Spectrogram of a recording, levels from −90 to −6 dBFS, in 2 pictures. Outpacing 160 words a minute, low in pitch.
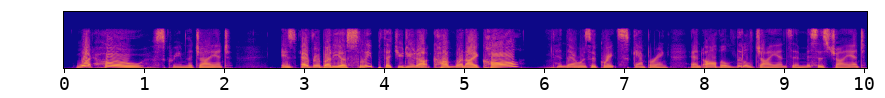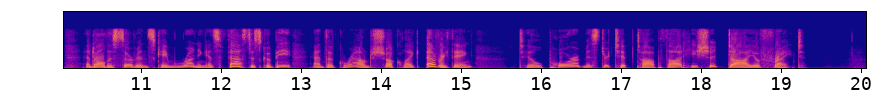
No: average, 175 wpm; high, 215 Hz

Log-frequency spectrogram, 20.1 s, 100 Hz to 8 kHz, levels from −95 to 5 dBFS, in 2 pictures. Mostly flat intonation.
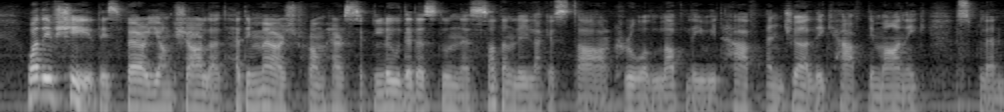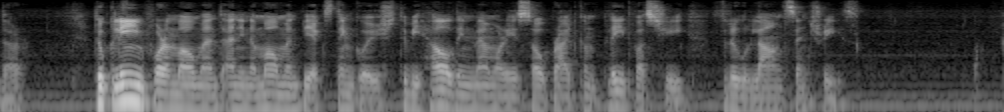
Yes: narrow, 2.1 semitones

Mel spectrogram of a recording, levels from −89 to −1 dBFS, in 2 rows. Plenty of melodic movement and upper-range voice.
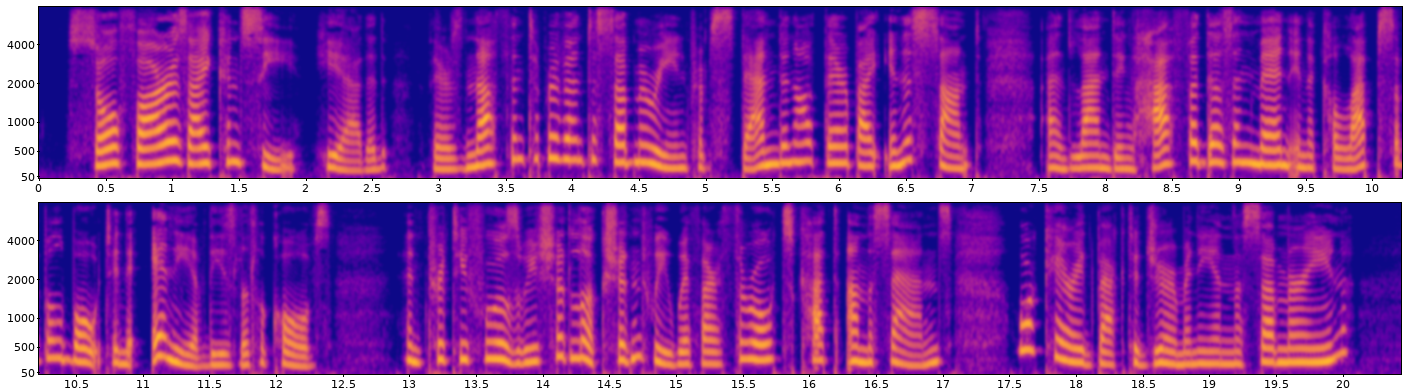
Yes: wide, 6.0 semitones; high, 240 Hz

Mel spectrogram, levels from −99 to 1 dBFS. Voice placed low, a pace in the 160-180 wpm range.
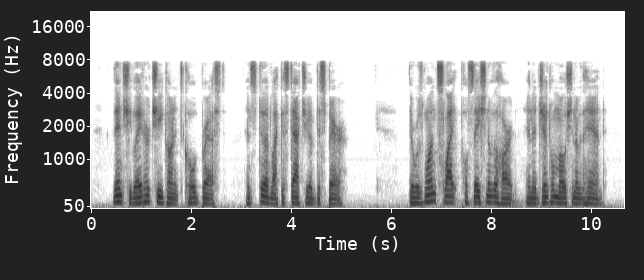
Yes: low, 110 Hz; average, 175 wpm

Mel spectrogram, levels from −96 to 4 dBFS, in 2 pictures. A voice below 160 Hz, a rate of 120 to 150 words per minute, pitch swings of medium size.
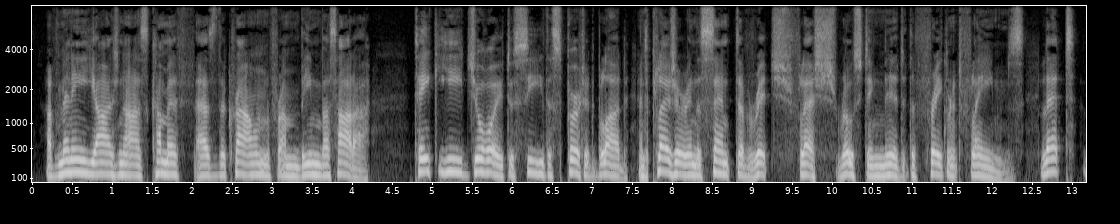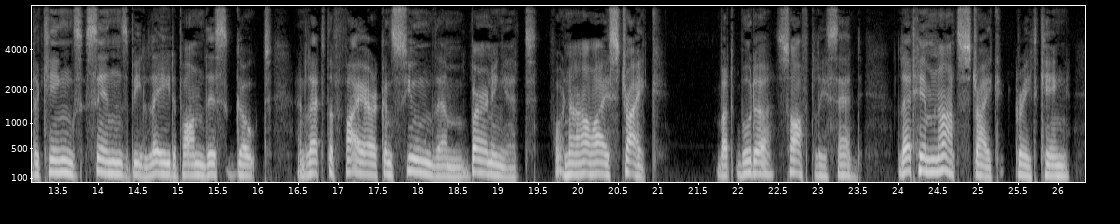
Yes: low, 135 Hz; average, 140 wpm; average, 3.3 semitones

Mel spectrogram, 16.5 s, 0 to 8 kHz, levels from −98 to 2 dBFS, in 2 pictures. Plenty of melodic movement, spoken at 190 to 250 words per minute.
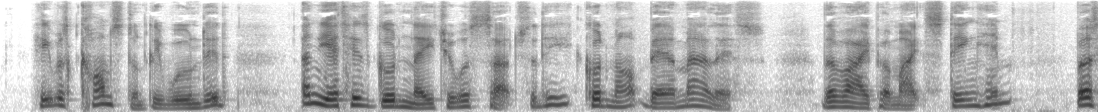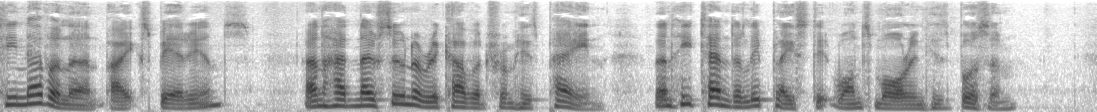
No: wide, 8.1 semitones; average, 170 wpm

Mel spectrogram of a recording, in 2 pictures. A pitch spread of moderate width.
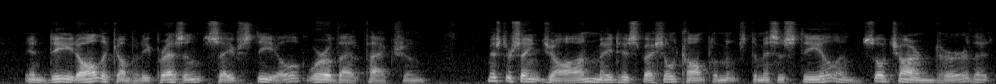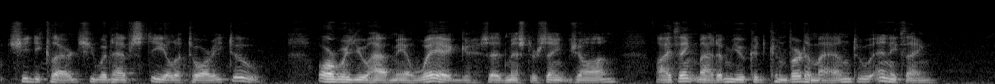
Yes: average, 3.4 semitones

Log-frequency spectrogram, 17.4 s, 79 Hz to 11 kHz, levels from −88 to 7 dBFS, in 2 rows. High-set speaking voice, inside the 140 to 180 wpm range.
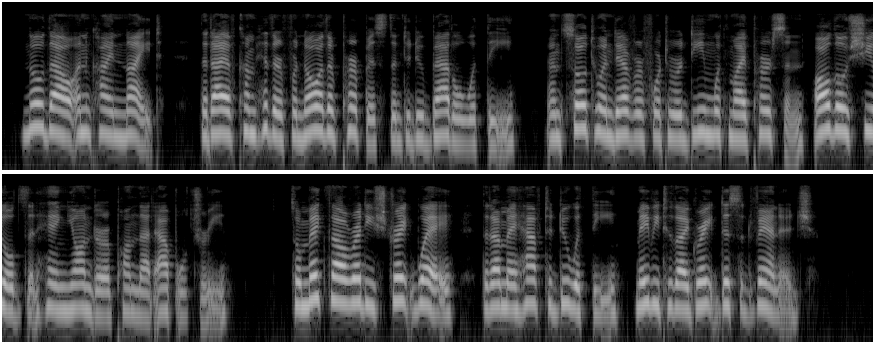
No: high, 220 Hz; average, 195 wpm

